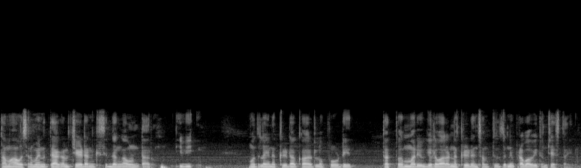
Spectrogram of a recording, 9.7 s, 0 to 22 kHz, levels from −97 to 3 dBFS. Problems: background sounds at intervals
